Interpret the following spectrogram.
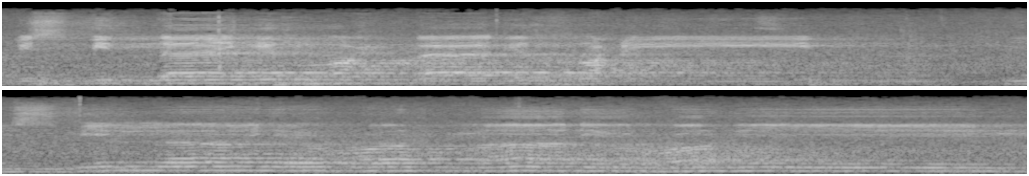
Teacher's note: alif lam bertemu dengan ra tu ya. Kena ada tekan sedikit.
